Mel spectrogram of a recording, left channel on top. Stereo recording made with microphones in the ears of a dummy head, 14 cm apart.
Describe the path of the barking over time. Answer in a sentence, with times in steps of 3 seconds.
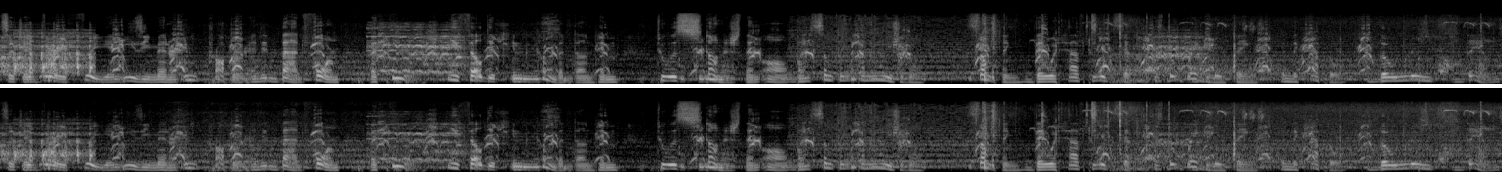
You can hear the barking on the left from 0 s, in the centre from 3 s and on the left from 9 s.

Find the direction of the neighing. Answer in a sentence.
In this clip you hear the neighing on the left.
